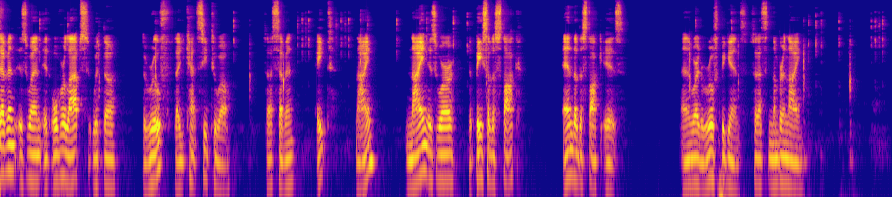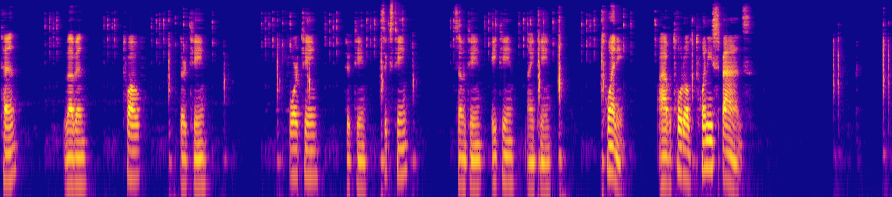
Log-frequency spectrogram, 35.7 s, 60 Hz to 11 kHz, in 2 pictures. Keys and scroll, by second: 34.4 1.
